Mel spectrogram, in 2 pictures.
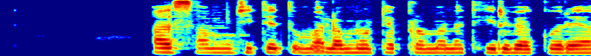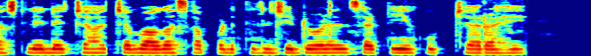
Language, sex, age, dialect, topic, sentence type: Marathi, male, 18-24, Northern Konkan, agriculture, statement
